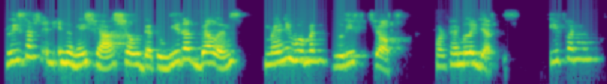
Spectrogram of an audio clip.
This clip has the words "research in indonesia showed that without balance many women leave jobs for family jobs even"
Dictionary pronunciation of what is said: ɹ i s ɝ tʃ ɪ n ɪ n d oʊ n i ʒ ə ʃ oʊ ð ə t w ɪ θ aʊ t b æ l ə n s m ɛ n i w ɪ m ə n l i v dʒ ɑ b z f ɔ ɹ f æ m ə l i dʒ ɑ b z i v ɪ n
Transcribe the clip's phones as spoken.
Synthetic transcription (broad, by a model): ɹ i s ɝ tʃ ɪ n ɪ n d oʊ n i ʃ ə ʃ oʊ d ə t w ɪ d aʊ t b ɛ l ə n s m ɛ n i w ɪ m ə n l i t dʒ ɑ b s f ɔ ɹ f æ m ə l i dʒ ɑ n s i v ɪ n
